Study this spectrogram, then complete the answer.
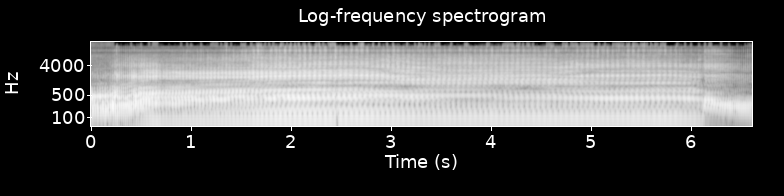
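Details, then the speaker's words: Kawasaki Z125 with a 650 engine swap at Shadyside test and tune: held at high revs with the pitch stuck, not pulling through the top end; owner suspects a valve acting up again or the fuel pump. "It sounds like the thing, it sounds like in the high RPM like it's not pulling through."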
